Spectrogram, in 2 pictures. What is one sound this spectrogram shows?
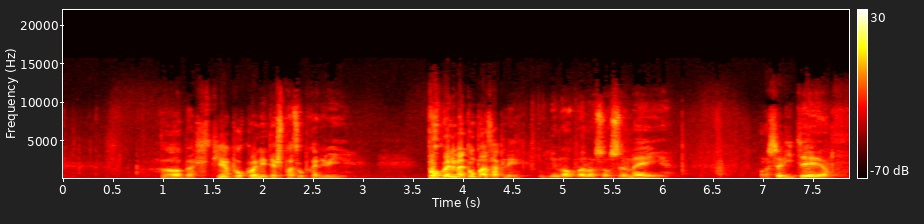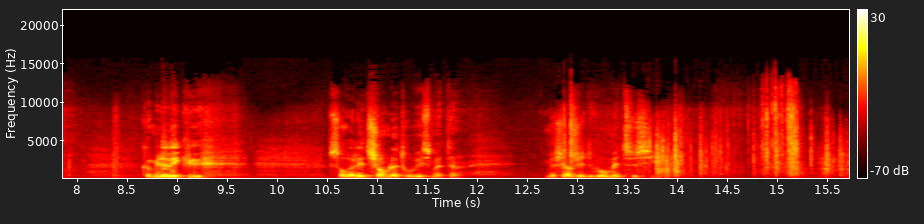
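An older man speaks calmly in a deep voice, close by.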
